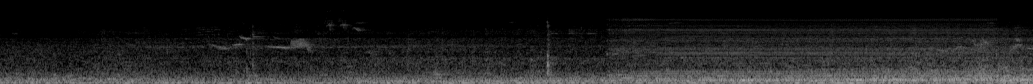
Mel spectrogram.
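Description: Electric multiple-unit passenger train approaching across the station throat. A low rumble of wheels on rail grows louder, and a steady whine from the electric traction equipment joins it about six seconds in. Birds chirp briefly a couple of seconds in and again near the end.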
